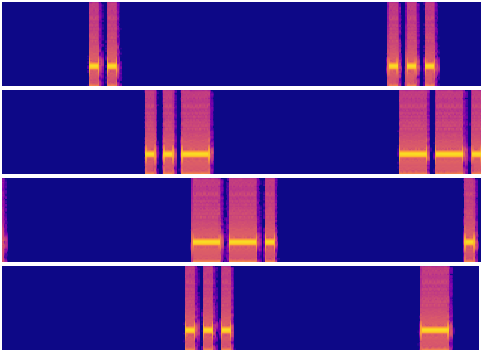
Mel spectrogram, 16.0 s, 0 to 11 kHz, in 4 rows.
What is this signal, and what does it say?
Morse code, heard as a keyed tone, about 16 wpm, spaced as for 5 wpm, 800 Hz. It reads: I SUGGEST
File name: CW Code Groups @5WPM / Technical Subjects / OR Gate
